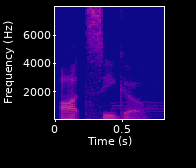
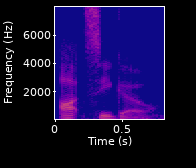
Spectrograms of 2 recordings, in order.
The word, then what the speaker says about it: Otsego: They're saying it's pronounced Shiawassee and Otsego.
